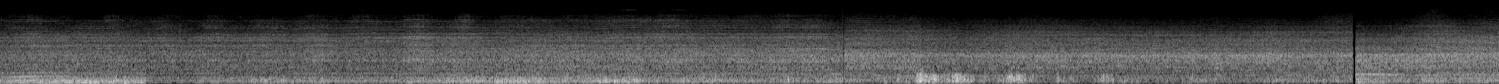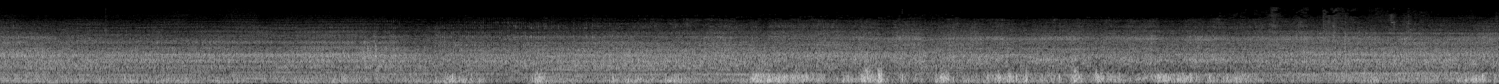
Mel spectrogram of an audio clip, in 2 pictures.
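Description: Diesel farm machinery running steadily: a Kubota tractor's engine with a rice combine harvester working close by, with uneven low rumbling in the second half.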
